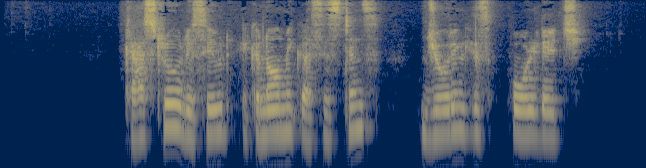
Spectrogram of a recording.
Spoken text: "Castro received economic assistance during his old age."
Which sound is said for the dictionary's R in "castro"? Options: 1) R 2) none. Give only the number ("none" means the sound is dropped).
1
